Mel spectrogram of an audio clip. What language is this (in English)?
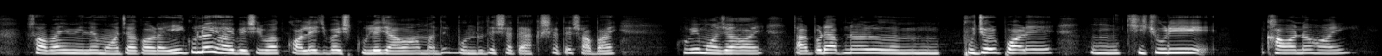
Bangla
